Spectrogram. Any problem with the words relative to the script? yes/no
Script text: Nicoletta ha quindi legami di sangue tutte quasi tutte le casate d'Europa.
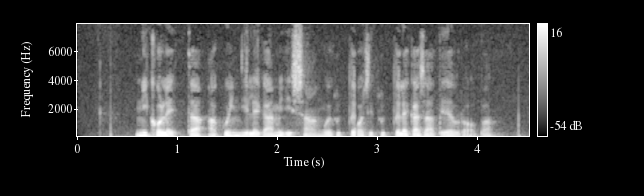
no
